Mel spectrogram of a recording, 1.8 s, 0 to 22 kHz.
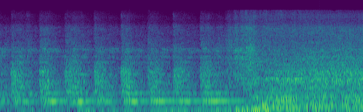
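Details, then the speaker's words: Junkyard-bought crashed Porsche Boxster 986, first start after adding oil and a charged battery: slow, even cranking, then the engine catches cleanly and settles into a smooth, steady run with no misses or smoke; healthy start. "oh my God it runs yes no no way oh yes no way started up very nicely no smoke"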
